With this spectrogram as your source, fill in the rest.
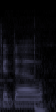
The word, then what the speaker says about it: Godot: Actually, it's pronounced Godot.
